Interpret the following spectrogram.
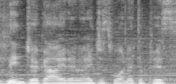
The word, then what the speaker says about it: Ninja Gaiden: Stop ninja gating me, Vince. And I know it's pronounced Ninja Gaiden, I just wanted to piss you off.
